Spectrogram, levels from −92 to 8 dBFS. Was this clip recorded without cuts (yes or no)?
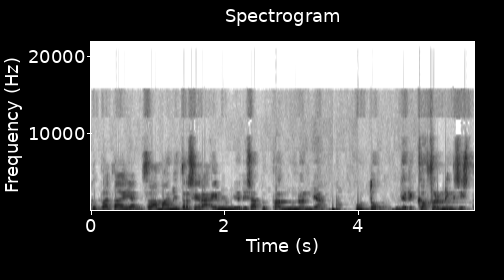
yes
